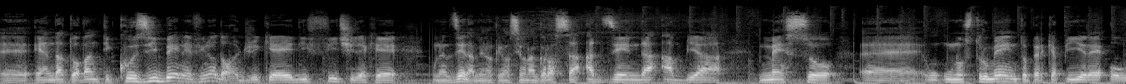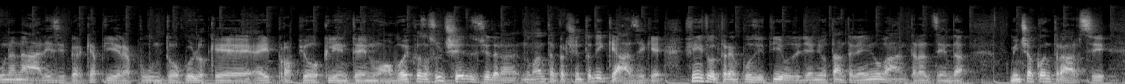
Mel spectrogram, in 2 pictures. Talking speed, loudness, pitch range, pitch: 170 wpm, -18 LUFS, 90-110 Hz, 105 Hz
